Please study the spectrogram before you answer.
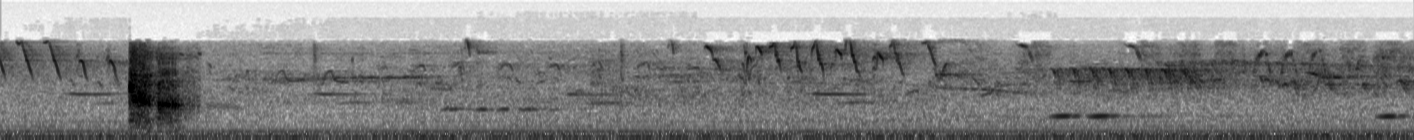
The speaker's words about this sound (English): Vervets understand the starling's vocabulary. The bird shrieks a warning, shh, danger on the ground, and the monkeys repeat it using their own term, and everyone runs for it.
